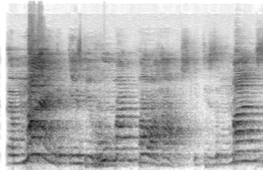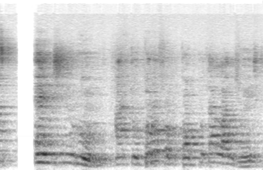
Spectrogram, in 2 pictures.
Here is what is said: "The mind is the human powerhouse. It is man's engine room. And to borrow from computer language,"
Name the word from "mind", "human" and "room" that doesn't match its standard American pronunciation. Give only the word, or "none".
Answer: none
